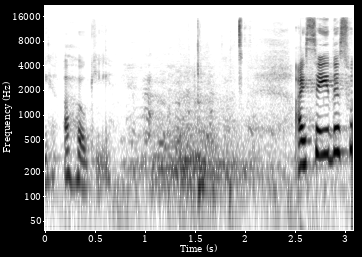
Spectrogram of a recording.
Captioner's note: audience laughs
